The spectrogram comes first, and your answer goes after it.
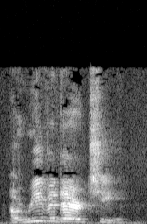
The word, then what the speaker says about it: arrivederci: Arrivederci.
